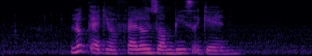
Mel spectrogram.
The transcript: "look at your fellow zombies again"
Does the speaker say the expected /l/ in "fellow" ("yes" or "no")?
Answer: yes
